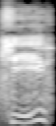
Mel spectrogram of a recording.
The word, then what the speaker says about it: Quay: And the word key is spelled not in the kind of the same way that you would spell the key that you would put in the door to unlock it. In this case, key is spelled Quay.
